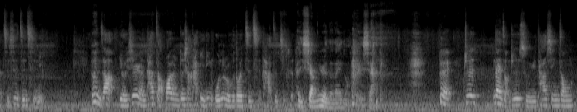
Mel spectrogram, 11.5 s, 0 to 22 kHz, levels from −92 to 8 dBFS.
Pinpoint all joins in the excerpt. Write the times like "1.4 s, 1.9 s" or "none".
3.8 s, 9.3 s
